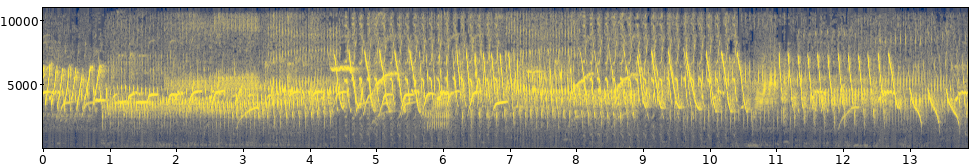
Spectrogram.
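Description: A Belgian canary sings a long, fast, high warbling song of trills and rolling notes.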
